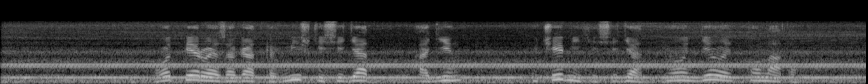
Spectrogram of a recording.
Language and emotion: Russian, neutral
